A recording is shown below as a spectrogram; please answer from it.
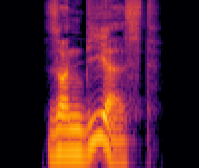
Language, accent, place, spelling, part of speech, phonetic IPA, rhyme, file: German, Germany, Berlin, sondierst, verb, [zɔnˈdiːɐ̯st], -iːɐ̯st, De-sondierst.ogg
- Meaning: second-person singular present of sondieren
